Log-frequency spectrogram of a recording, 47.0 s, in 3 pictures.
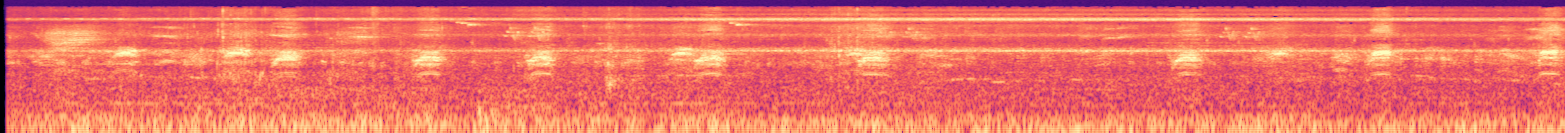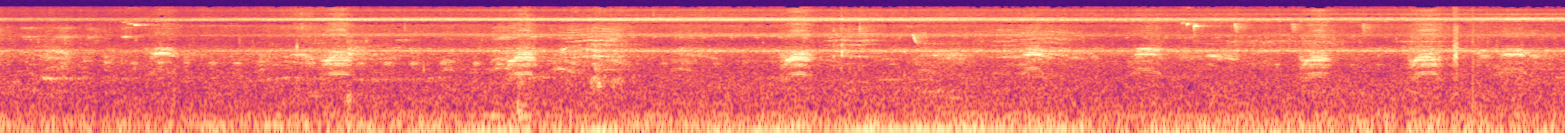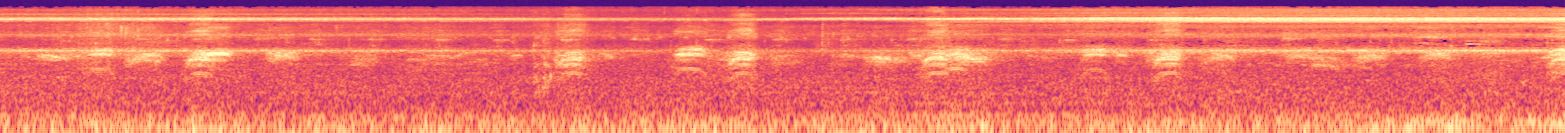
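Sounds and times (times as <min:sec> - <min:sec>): birds harsh calls: 0:00.1 - 0:06.1, 0:23.4 - 0:30.9
faint high hum: 0:00.1 - 0:46.9
steady low rumble: 0:00.1 - 0:46.9.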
